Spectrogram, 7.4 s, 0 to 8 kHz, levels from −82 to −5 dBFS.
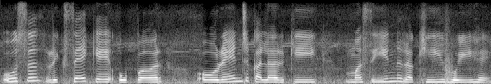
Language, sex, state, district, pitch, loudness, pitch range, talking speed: Hindi, female, Madhya Pradesh, Dhar, 220 Hz, -13 LUFS, 210-250 Hz, 80 wpm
